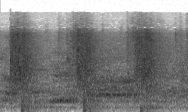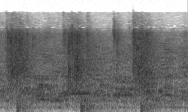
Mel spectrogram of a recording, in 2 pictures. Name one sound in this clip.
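A crowd of spectators chants rhythmically in an open stadium.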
